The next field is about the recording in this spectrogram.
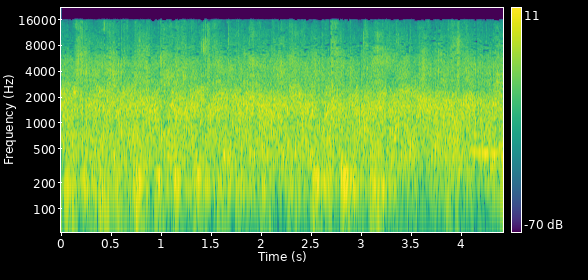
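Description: An audience at a Sunday church service at NBC claps together in steady, dense applause, a continuous crackle of many hands that holds at an even loudness throughout, with no voices rising above it.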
